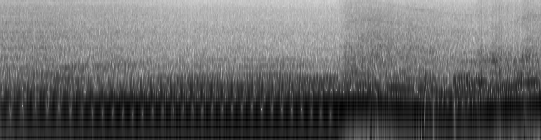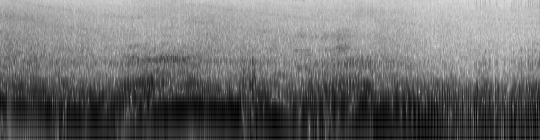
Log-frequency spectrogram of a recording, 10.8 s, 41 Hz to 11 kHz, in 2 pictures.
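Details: 2JZ inline-six swapped into a Nissan 240SX, started after the problem was fixed: a smooth idle, then clean repeated blips with pitch rising and falling evenly. Revs freely with no misfire or knock; normal revving.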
